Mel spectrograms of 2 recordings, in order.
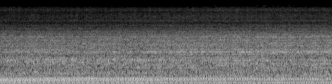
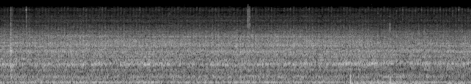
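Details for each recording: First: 1997 Lexus LX450 (80 Series Land Cruiser) at idle on a lift after years unused: uneven puffing chuff under the engine hum as exhaust blows out where the muffler is rotted through and its bracket broken off; needs a new muffler. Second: 80 Series Toyota Land Cruiser, fully warm after half an hour running, oil pressure 15 psi at idle: steady, even idle without knocking or tapping, then smooth climb toward 3,000 rpm; healthy revving.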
